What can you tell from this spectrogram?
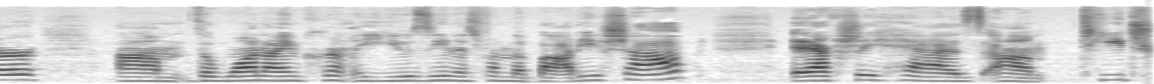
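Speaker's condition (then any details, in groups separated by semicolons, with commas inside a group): No condition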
